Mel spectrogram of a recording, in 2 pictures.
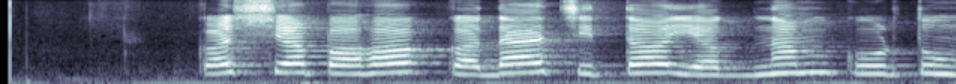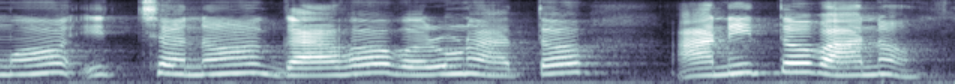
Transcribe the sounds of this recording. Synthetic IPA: kəʃjɐpəɦʌkəd̪at͡ʃit̪əjɐɡ̚nɐmkuɾt̪uməitːɕʰɐnəɡaːɦəʋəɾuɳaːt̪ə | anit̪əʋaːnə

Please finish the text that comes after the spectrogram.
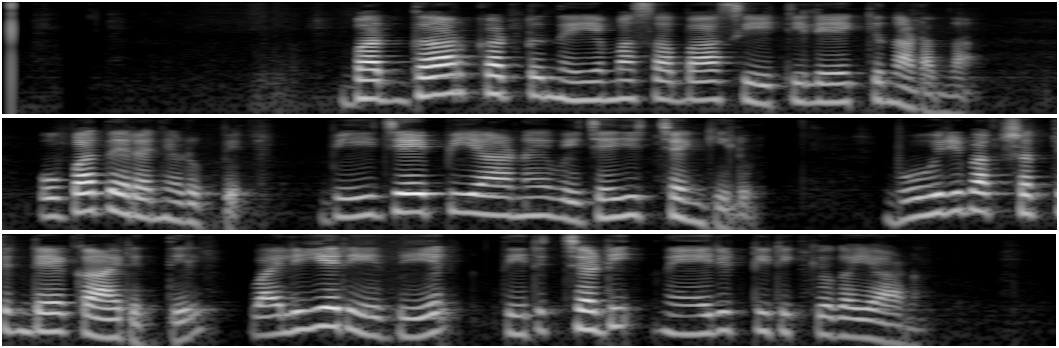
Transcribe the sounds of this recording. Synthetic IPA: bɐd̪ʱːaːrkɐʈːɨnijɐmɐsɐbʱɐsiːtːile̞ːkːɨnɐɽɐnːɐ̰ | ubɐd̪iɾɐɲːeɽupːḭl | biːd͡ʑe̞ːpːijaːɳɨʋid͡ʑɐjit͡ɕːe̞ŋɡḭlṵm | bʱuːɾibʱɐkʂɐt̪ːinde̞kaːɾjɐt̪ːilʋɐlijɐɾiːðijilt̪iɾit͡ɕːɐɽine̞ːɾiʈːiɾikʲːuɣɐjaːɳɨ

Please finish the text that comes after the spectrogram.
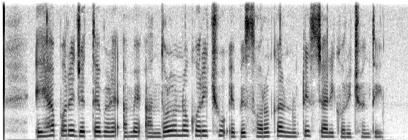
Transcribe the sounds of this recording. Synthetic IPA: eɦapɔɾed͡ʒet̪ebeɭeʔameʔand̪oɭɔnɔkɔɾit͡ʃʰuʔebesɔɾɔkaɾɔnoʈisd͡ʒaɾikɔɾit͡ʃʰɔnt̪i

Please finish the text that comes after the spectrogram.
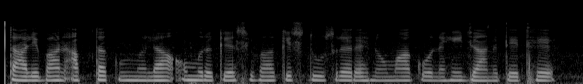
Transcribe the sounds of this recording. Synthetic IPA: t̪aːlɪbaːnɐ̰b̚t̪ɐkmɪlaʔʊmɾkesɪʋakɪsd̪uːsɾeɾɛɦnʊmakonɐɦĩd͡ʒaːnt̪et̪ʰeː

